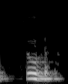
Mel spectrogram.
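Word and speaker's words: should: देखिए ए के बाद यल आया है तो यहाँ पर ये यल साइलेंट है। देखिए काफ, half, balm, palm, कुड, सुड, walk.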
